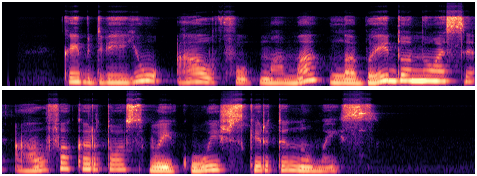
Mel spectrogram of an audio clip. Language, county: Lithuanian, Klaipėda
